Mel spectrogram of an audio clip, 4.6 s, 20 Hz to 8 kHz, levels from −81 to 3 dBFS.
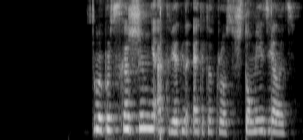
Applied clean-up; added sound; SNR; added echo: neural mask model DeepFilterNet 3.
